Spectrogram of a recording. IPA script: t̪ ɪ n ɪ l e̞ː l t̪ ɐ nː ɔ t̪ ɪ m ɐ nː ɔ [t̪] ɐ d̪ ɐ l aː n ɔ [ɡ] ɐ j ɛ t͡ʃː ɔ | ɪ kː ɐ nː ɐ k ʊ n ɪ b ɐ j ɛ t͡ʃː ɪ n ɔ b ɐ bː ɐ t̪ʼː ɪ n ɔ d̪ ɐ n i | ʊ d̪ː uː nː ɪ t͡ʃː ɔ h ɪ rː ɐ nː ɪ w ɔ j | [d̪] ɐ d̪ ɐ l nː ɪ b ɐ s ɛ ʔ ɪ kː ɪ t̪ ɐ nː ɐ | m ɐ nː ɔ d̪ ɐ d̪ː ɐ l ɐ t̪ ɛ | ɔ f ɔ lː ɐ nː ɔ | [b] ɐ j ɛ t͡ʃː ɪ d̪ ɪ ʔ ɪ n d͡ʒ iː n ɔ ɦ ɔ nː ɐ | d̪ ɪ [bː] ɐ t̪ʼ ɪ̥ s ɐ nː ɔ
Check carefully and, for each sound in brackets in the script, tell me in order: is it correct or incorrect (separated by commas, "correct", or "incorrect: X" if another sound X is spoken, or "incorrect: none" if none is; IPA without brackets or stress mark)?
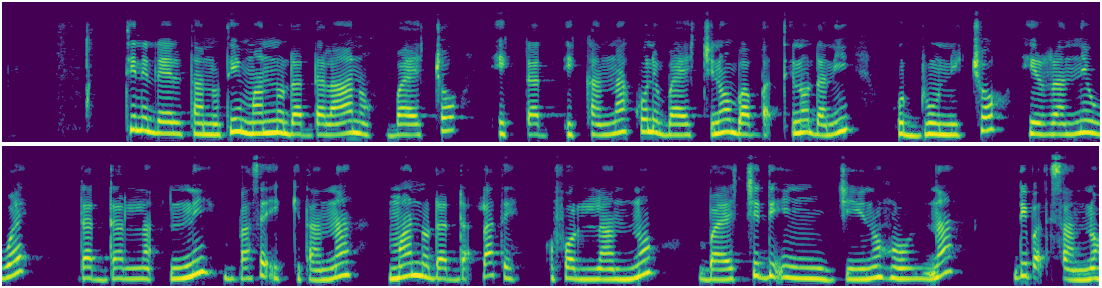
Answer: incorrect: d̪, incorrect: b, correct, correct, incorrect: b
